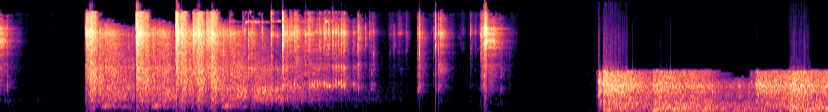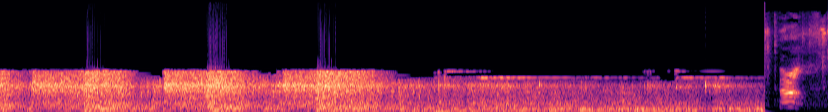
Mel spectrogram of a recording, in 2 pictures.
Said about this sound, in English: I love shooting this rifle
